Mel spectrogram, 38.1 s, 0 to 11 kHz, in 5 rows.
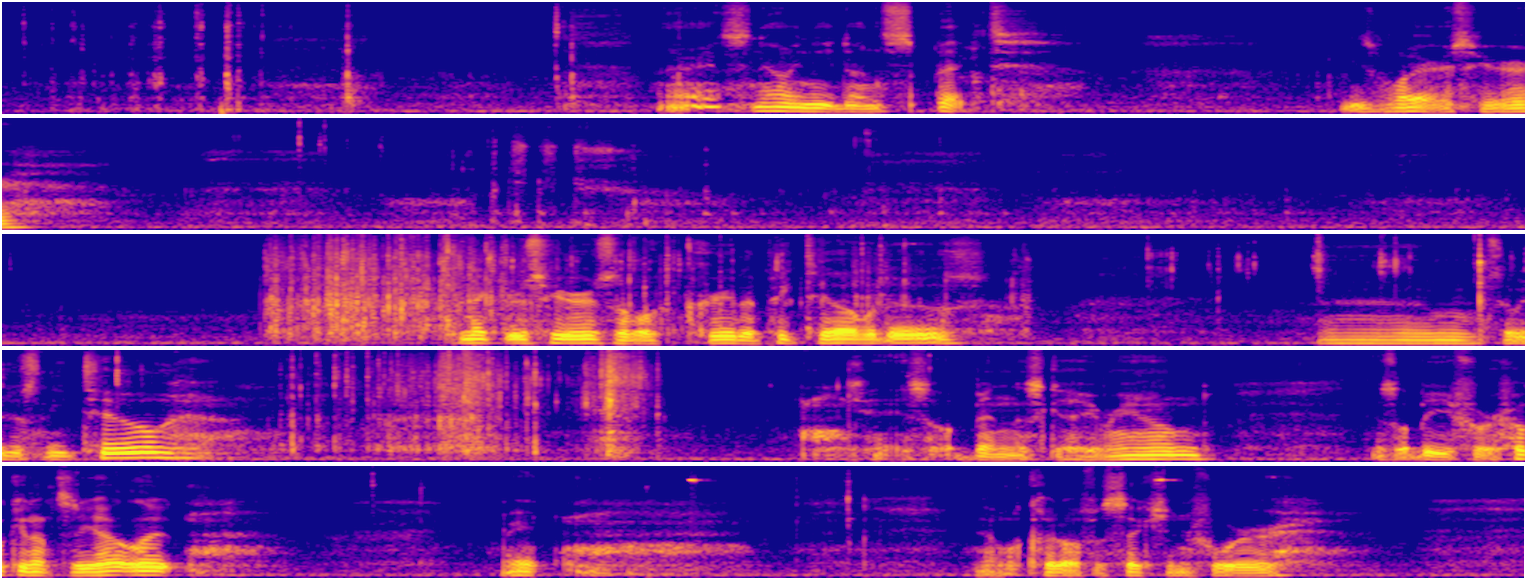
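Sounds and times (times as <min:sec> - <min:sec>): clicks and scrapes of electrical wires: 0:00.0 - 0:01.4
low steady hum: 0:00.0 - 0:38.0
breathing close to microphone: 0:05.1 - 0:06.5, 0:20.2 - 0:21.3
plastic bag crinkling: 0:16.5 - 0:23.0, 0:24.2 - 0:26.2.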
